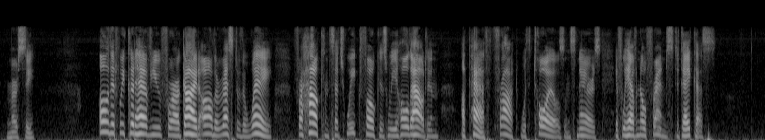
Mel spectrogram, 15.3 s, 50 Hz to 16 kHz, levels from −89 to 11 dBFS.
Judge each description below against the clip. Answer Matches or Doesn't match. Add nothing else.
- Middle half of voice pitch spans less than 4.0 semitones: Doesn't match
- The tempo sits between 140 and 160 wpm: Doesn't match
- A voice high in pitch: Doesn't match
